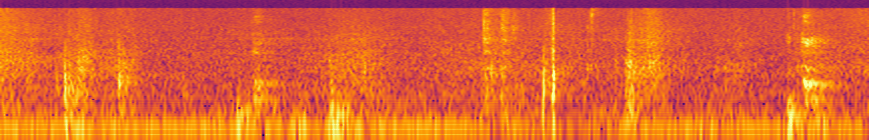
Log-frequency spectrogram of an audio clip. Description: Little cute husky puppy with the floppiest ears has adorable hiccups.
